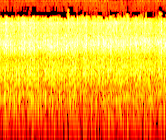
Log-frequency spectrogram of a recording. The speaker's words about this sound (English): Loud explosions, loud explosions, loud explosions. Sharp fire, sharp fire.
